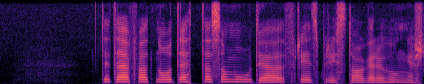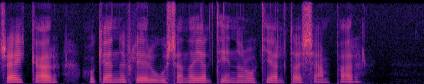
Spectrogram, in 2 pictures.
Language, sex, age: Swedish, female, 29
